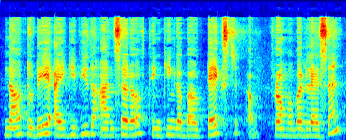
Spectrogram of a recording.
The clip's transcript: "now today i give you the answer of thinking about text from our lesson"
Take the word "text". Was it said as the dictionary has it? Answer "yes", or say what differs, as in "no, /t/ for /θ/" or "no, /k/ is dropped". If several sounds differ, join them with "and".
yes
